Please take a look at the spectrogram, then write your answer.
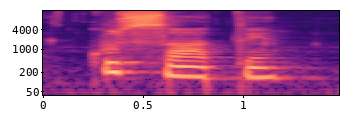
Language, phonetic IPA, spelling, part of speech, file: Ukrainian, [kʊˈsate], кусати, verb, Uk-кусати.ogg
- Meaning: 1. to bite 2. to sting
